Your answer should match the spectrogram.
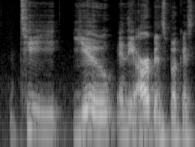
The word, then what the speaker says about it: tu: would say it was Tu Tio it's got like a y it's not a ooh it's got more of like a y vowel and when you say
